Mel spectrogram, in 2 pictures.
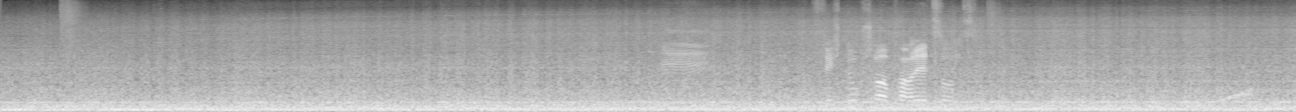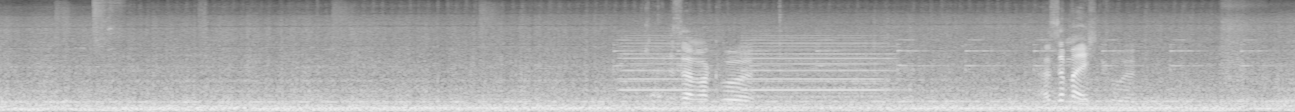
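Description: A locomotive engine rumbles steadily.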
